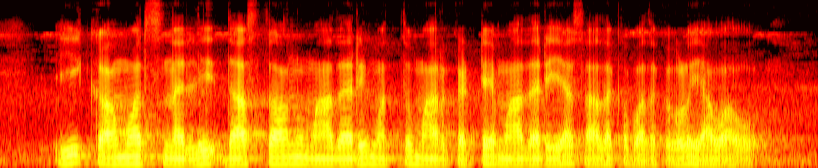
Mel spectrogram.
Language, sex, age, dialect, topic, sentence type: Kannada, male, 46-50, Central, agriculture, question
